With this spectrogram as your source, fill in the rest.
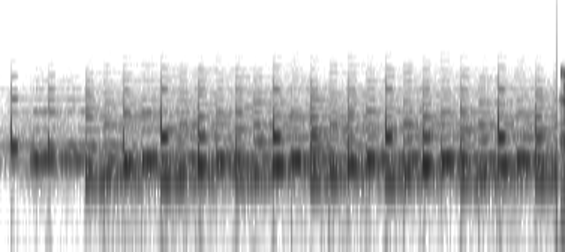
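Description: Two Serum synthesizer arpeggios layered in a chillstep beat, bright plucked notes repeating in a steady even pattern over a sustained tonal bed, clear and alone.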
